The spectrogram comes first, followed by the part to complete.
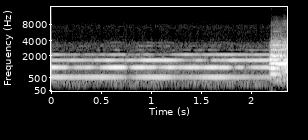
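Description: A single steady high-pitched tone with overtones, held at one unchanging pitch without a break.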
